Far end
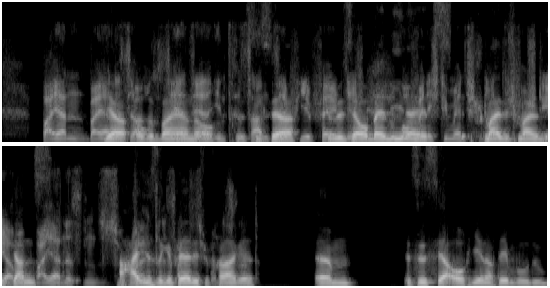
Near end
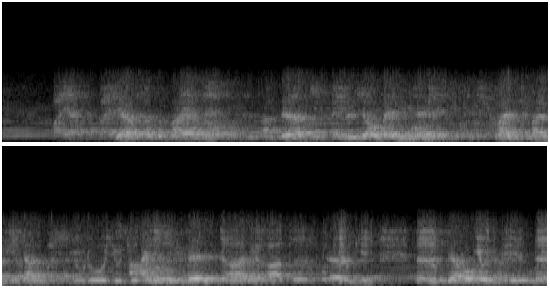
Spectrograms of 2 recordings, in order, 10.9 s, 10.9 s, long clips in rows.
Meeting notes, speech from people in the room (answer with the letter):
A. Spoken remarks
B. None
A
